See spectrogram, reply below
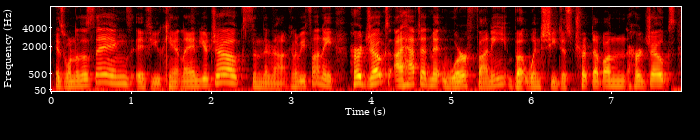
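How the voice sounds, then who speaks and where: A man in casual conversation, talking bluntly and with plenty of animation. His voice sits a little high for a man. He swears freely and slips into mocking quoted voices when making a point. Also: lively intonation, moderate pace, few pauses, fairly bright tone. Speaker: podcast co-host reviewing a TV show. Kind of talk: casual chat.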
